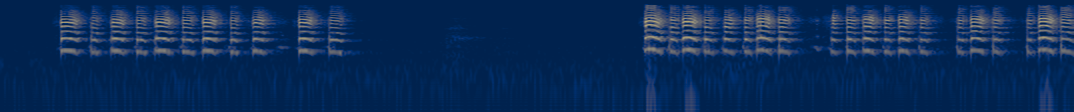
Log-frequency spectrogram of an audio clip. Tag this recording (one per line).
foley
squeak
squeaky-toy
